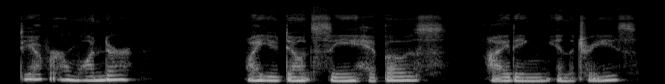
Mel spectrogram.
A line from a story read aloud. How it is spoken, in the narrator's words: sighed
